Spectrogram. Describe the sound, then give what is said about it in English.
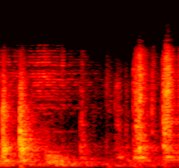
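Knocks on the wooden door of a big house at night: two quick raps, a pause, then two more, each a short dull thump with no voices. “I knocked at the door.”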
